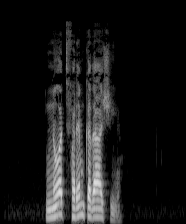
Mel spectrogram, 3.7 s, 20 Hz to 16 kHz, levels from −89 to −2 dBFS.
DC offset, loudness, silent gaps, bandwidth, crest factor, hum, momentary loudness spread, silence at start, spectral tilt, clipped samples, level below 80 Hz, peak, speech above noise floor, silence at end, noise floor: under 0.1%; -21 LUFS; none; 11 kHz; 20 dB; none; 12 LU; 0.95 s; -6.5 dB/octave; under 0.1%; -70 dBFS; -6 dBFS; 62 dB; 1.35 s; -83 dBFS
